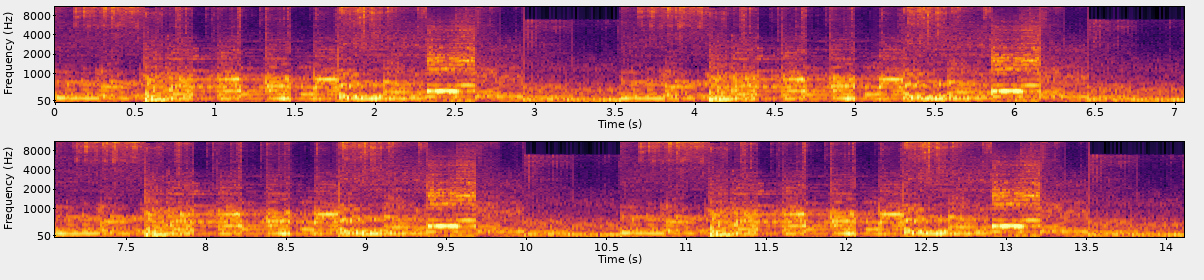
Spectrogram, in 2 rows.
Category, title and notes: Instrument samples > Percussion
This 136bpm Drum Loop is good for composing Industrial/Electronic/Ambient songs or using as soundtrack to a sci-fi/suspense/horror indie game or short film.
Alien, Ambient, Dark, Drum, Industrial, Loop, Loopable, Packs, Samples, Soundtrack, Underground, Weird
